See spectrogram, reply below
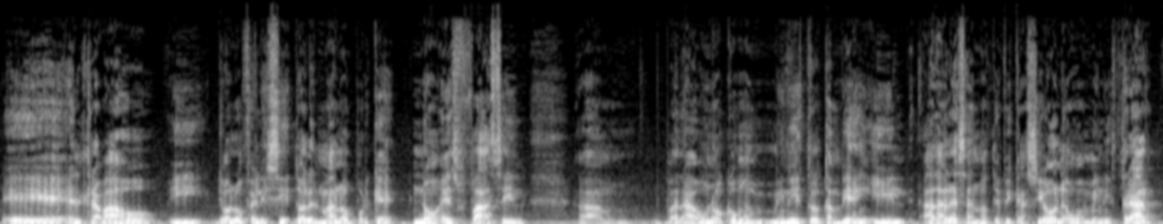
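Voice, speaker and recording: A man who is a chaplain and Pentecostal pastor, telling a story on a panel in a slow, halting way with many fillers and repeats. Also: medium pitch, little pitch movement, slight background noise.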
